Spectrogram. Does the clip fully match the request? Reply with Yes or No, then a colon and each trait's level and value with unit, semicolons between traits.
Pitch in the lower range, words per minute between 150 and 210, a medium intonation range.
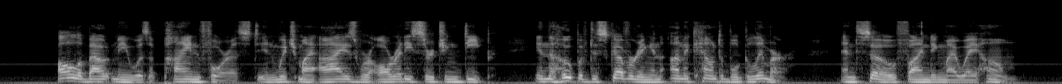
No: low, 115 Hz; average, 165 wpm; narrow, 2.2 semitones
